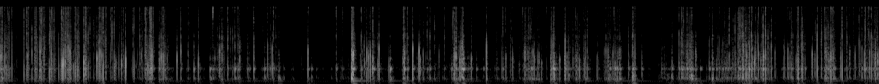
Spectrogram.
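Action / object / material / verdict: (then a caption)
scrape / metal mesh microphone grille brushed with a bristle brush / metal mesh / none. A small white-bristle rat-tail brush with a wooden handle is brushed over the right metal-mesh grille of the X-Y microphone capsules on a Tascam Portacapture X8 handheld recorder. Close, dense scratchy strokes and crinkly swishes run throughout with bright hiss and a faint steady tone near 720 Hz, easing briefly around three seconds and again near six and a half seconds before resuming.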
